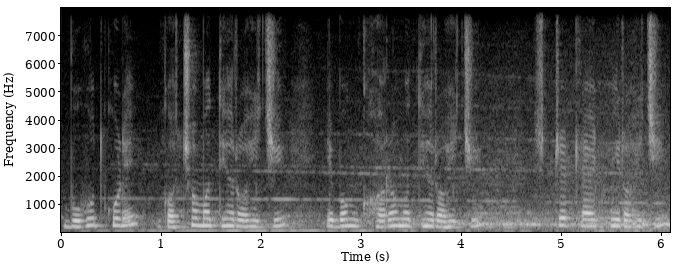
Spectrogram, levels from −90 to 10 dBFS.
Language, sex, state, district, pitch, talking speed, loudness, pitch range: Odia, female, Odisha, Khordha, 235 Hz, 130 wpm, -17 LUFS, 220-260 Hz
